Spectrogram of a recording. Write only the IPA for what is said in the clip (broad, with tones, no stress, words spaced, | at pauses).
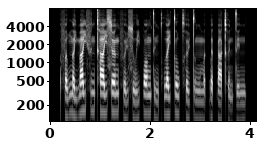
fɐ˨˥wn̪ɐ˨jmaː˥j fɪ˥ŋkʰaː˥jsœː˥ŋ fɵ˨˥ɥsuː˨˥j pɔː˥ŋt̪ɪ˨˧ŋkʷʰaː˥j t̪o˥wkʰɵ˨˧ɥt̪ʊ˨˧ŋ mɐ˨˥k̚lɐ˧k̚ aː˨˧kʰɵ˨˩n t̪ɪ˧ŋ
